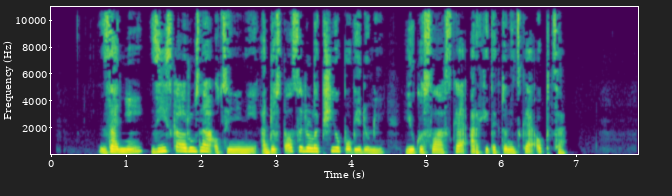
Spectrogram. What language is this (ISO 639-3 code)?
ces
